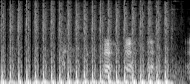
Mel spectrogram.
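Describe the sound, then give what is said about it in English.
A loud, sustained burst of machine gun fire, about twenty rapid, evenly spaced shots rattling off for nearly two seconds before cutting out abruptly, with no voices. “Did they carry machine guns?”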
